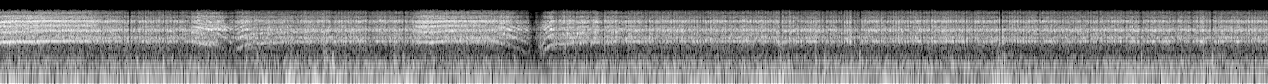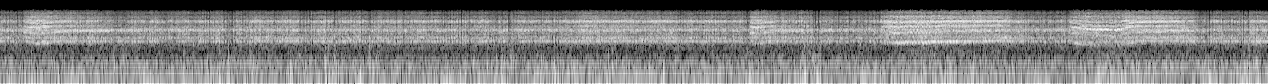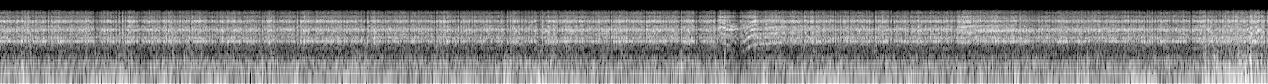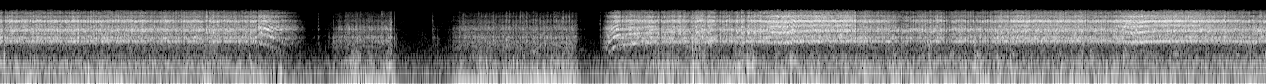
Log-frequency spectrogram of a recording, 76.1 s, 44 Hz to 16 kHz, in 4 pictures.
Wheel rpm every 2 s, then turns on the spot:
220, 200, 220, 200, 180, 230, 230, 230, 230, 230, 230, 230, 230, 230, 230, 230, 210, 220, 230, 240, 230, 230, 230, 230, 170, 230, 230, 230, 230, 230, 130, 20, 40, 170, 230, 230, 230, 230.
62-66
